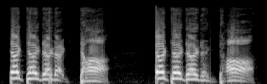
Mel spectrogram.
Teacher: मूर्धन्य में आपकी जीभ टक से ऊपर जाएगी।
